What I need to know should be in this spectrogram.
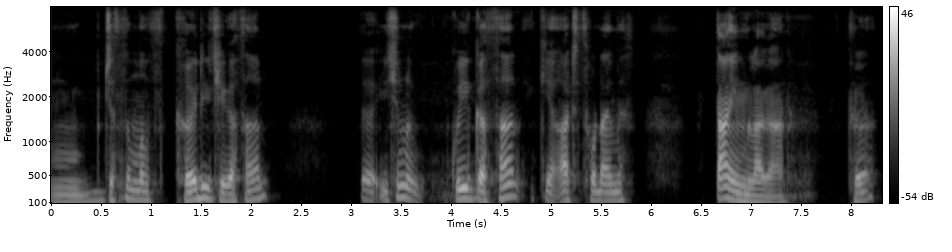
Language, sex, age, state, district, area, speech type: Kashmiri, male, 45-60, Jammu and Kashmir, Bandipora, rural, spontaneous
